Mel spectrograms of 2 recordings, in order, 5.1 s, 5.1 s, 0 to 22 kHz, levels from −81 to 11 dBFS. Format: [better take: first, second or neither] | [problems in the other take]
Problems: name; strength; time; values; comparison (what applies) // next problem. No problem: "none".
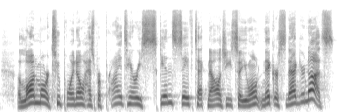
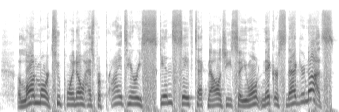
first | distortion; slight; 10 dB below the speech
